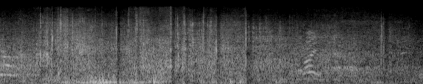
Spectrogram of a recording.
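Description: Ice-level hockey game sound: skates scraping the ice and sticks clattering, with a heavy thud about a second in as a player is checked hard into the boards.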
